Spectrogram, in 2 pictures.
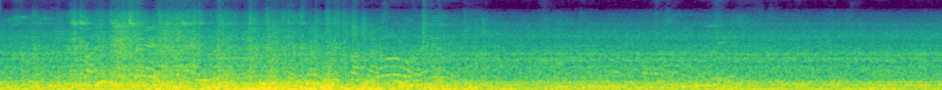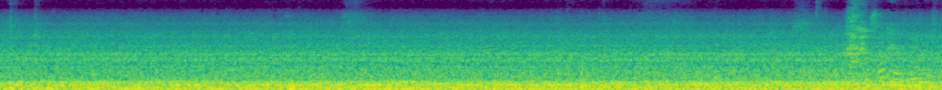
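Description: A tram engine hums steadily from inside the carriage.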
